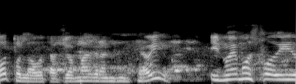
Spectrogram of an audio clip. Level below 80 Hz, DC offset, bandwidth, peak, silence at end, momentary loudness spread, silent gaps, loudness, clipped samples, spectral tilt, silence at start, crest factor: -58 dBFS; under 0.1%; 6.4 kHz; -2 dBFS; 0 s; 5 LU; none; -15 LUFS; under 0.1%; -8.5 dB/octave; 0 s; 12 dB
